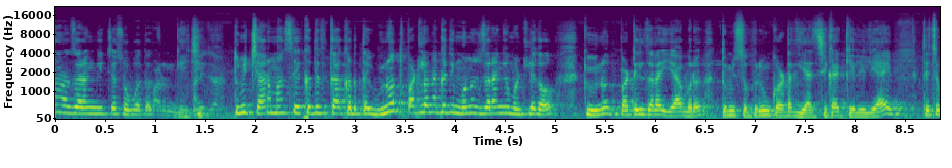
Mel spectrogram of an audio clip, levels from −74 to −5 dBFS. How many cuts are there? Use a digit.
1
